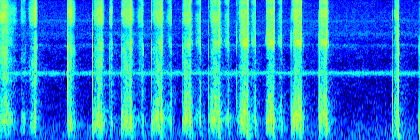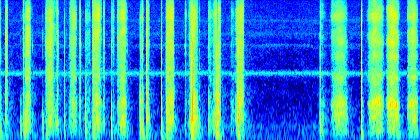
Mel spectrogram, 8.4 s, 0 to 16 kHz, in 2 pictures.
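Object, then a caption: Plastic earphone inline remote. A pencil point scribbles across a small white plastic inline earphone remote/mic in quick, irregular strokes. Each stroke is a short, dry, bright scratch with almost no low end, over a faint steady tone. The strokes come in dense bursts broken by two brief pauses, near 3.5 and 7 seconds.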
